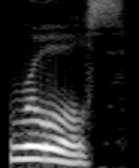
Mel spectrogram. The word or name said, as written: rules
